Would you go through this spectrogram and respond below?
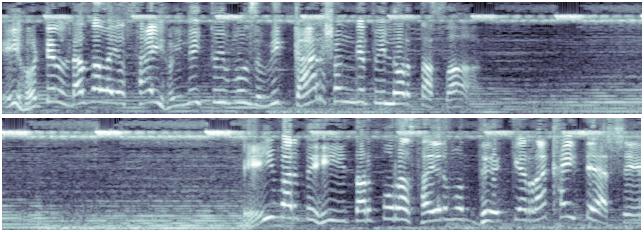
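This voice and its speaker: A man voicing a jealous, spiteful village hotel owner, a blustering cartoon villain, in exaggerated animated-story style. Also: extremely high pitch, normal speed, hardly any pauses. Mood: gloating. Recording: music behind the voice.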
